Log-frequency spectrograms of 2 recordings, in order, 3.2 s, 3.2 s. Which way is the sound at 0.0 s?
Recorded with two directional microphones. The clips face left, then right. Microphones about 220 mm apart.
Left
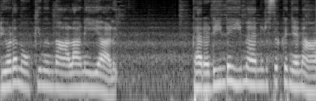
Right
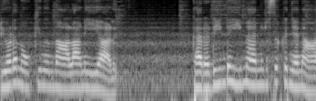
20° left (ahead or behind).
